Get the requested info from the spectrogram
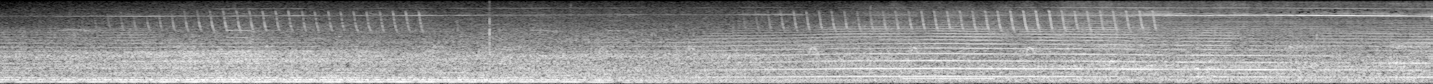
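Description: Electric motor and propeller of a radio-controlled AirModel Sword flying wing, whining as the plane flies overhead. A higher whine builds from about seven seconds in and creeps slightly up in pitch. For the first six seconds it sits over a low steady hum.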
